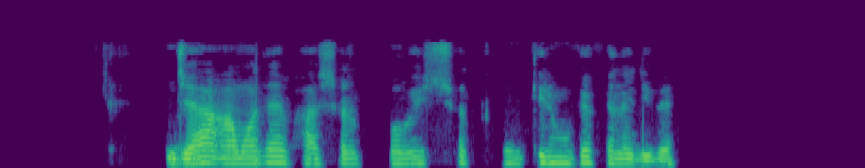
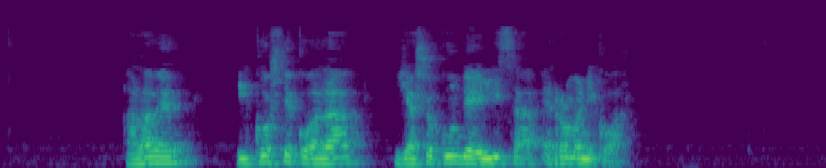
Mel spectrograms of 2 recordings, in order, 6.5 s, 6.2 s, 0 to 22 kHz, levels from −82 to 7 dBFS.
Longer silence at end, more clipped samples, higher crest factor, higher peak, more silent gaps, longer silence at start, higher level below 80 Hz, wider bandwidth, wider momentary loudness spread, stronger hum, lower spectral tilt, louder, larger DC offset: about the same, 1.4 s vs 1.5 s; neither; about the same, 18 dB vs 18 dB; first, -2 dBFS vs -6 dBFS; first, 2.79-2.89 s vs none; first, 1.25 s vs 0.95 s; first, -54 dBFS vs -62 dBFS; second, 8 kHz vs 11 kHz; second, 12 LU vs 15 LU; neither; second, -6.5 dB/octave vs -8 dB/octave; first, -18 LUFS vs -21 LUFS; neither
